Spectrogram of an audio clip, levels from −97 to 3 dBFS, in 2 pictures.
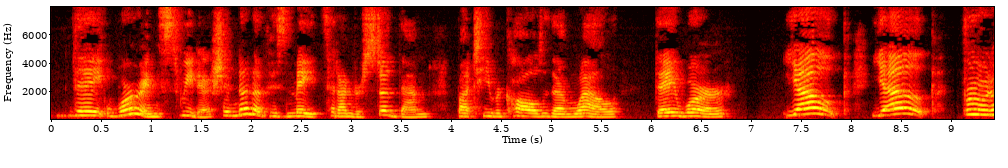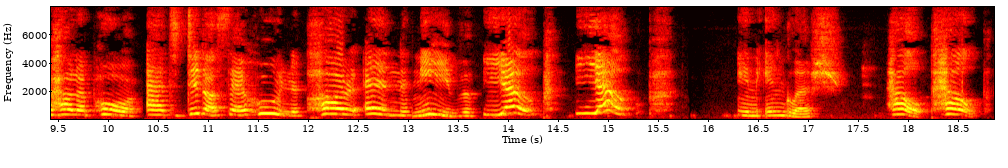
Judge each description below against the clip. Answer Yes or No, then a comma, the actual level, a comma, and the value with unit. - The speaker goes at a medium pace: No, slow, 120 wpm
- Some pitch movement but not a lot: No, wide, 8.6 semitones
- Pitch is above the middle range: Yes, very high, 285 Hz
